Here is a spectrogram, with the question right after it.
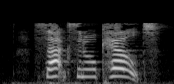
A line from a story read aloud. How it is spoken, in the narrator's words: she continued, laughing in the darkness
